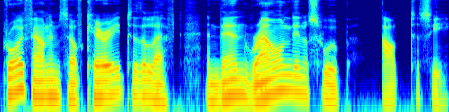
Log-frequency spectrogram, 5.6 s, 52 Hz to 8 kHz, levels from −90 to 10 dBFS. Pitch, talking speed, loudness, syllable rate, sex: 100 Hz, 170 wpm, -21 LUFS, 3.8 syllables/s, male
